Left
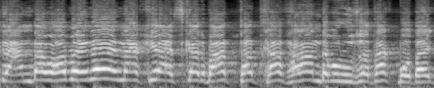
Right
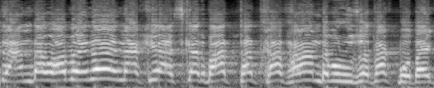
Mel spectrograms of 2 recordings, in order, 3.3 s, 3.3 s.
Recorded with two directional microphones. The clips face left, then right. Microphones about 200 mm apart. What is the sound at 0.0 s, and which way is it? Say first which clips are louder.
A man's voice: left 1 dB; 5° left (ahead or behind).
